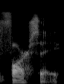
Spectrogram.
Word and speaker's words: Farse: Oh, I think I was saying Lar. It's supposed to be Farse. F with an F. I mispronounced it.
